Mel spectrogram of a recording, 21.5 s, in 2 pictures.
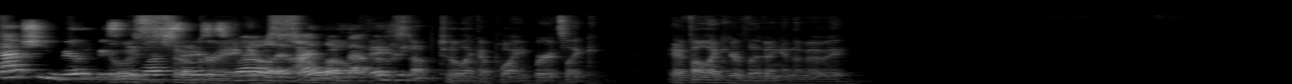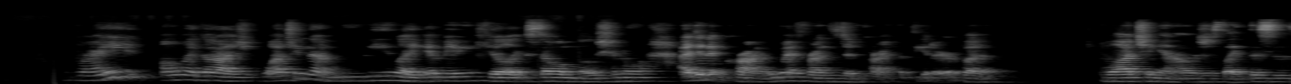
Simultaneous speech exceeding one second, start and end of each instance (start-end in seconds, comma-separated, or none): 0.9-3.5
